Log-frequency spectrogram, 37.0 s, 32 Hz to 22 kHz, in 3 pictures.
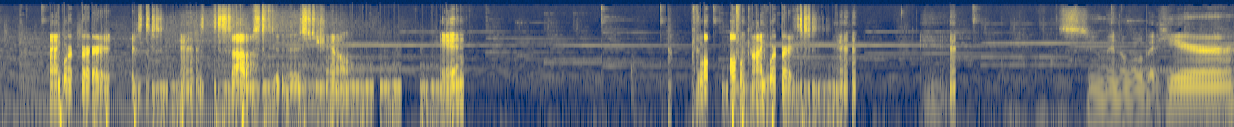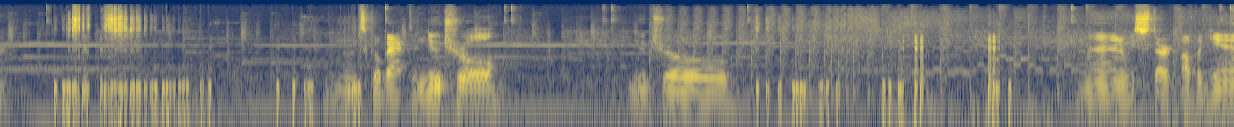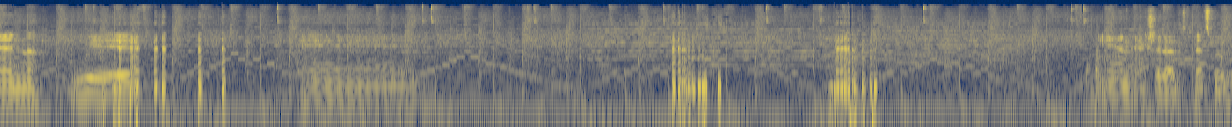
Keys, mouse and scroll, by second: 0.5-6.0 drag, 6.6 click, 7.2-9.8 drag, 10.1-10.8 scroll up 10, 11.5-12.2 scroll down 1, 12.2-12.9 scroll down 1, 12.9-16.2 drag, 17.4 click, 18.4 click, 19.9-23.1 drag, 24.1 i, 25.7-27.5 drag, 28.9 click, 30.0 click, 31.4-32.4 drag, 32.9-33.9 drag, 35.4-37.0 right drag.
